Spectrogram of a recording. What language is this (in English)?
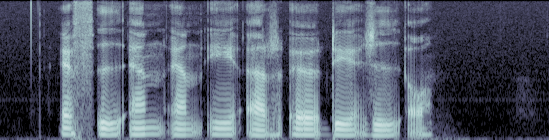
Swedish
